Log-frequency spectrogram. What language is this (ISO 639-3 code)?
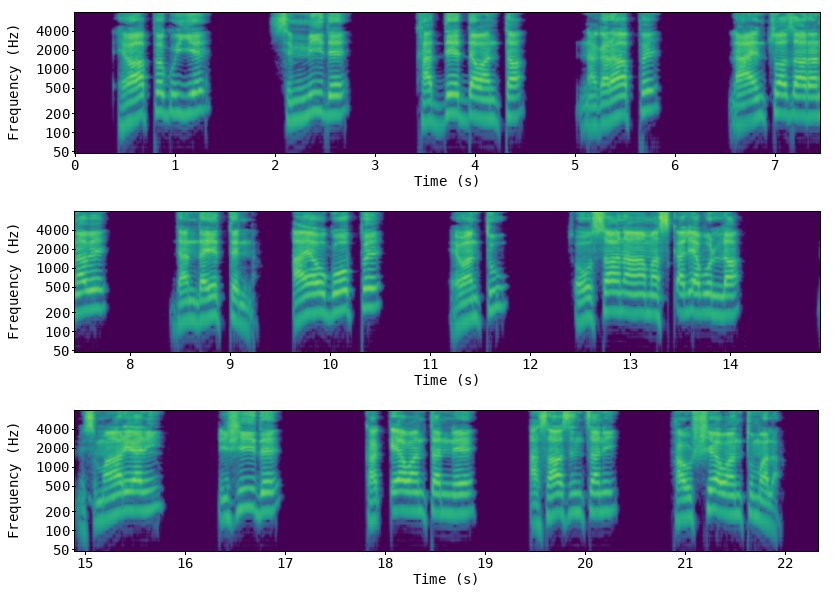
dwr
